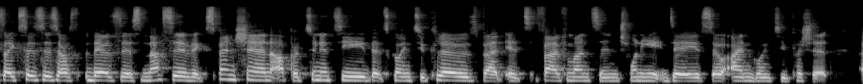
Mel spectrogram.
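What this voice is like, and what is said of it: Bad put-on French accent. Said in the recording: “I do a terrible French accent.”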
